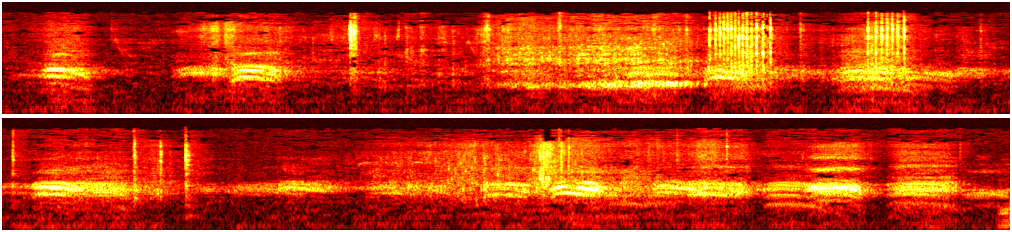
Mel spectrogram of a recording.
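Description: Birds calling over and over, short arched calls one after another, with a few brief scraping or clicking noises in between.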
